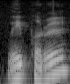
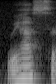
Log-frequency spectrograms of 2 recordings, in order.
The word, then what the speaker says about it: 웨이퍼: 즉 그걸 삼성이 연락하세요 일본애들이 발음을 정말 못해 웨이퍼를 발음을 못 했던가요 그래서 일본 말로 된 이 말을 그대로 하려다가 쓰게 되고 우리는 아무 생각도 없이 수십 년 동안 외 하 스 라고 부르면서 그가 저를 먹고 있고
